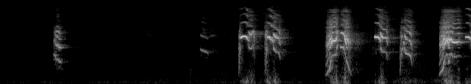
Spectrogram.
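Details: Indian ringneck parakeet making sharp, squeaky, high-pitched calls. A lone note is followed by a pause, then rapid clusters of scratchy chirps in pairs and triplets. No other sounds are heard.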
